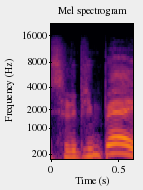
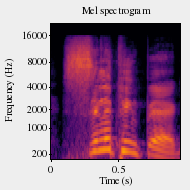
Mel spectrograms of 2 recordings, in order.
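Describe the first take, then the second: First: The stress falls on the word bag. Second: The stress falls on the word sleeping. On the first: The speaker calls it wrong. "이렇게 안 해요" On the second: The speaker calls it right. "이렇게 하지"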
